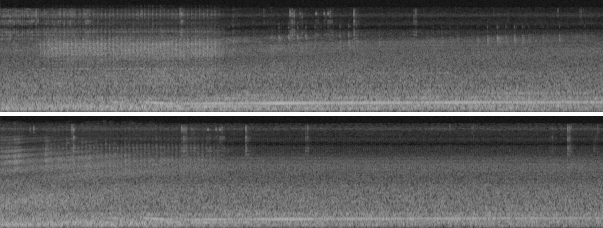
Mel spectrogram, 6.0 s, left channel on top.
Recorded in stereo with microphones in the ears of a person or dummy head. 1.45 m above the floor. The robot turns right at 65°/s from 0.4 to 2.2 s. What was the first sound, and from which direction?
A vehicle, 80° right.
